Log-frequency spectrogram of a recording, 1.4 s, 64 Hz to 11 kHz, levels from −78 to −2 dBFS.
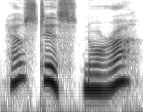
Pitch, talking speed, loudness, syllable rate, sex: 225 Hz, 125 wpm, -17 LUFS, 3.9 syllables/s, female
